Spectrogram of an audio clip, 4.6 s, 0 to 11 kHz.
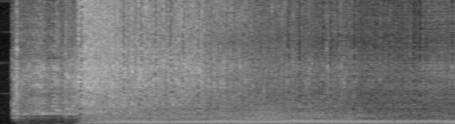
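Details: Chevy LS V8, 5.3, swapped into a Toyota pickup with a standalone harness, first start: brief crank, then it catches and settles into a loud, even, lumpy idle through open pipes, like a straight pipe. Runs healthy.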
